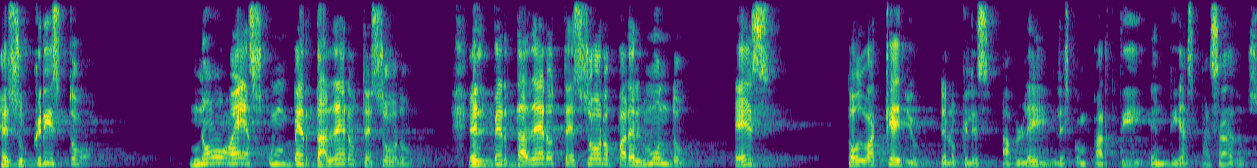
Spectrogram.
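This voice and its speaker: Heard with audible room echo, a man with a dark, mellow tone and a high pitch talks at a very slow pace with very wide pitch swings. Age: 60s. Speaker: pastor. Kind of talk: sermon. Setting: church. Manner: emphatic preaching.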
